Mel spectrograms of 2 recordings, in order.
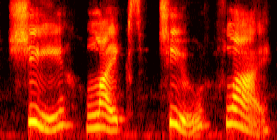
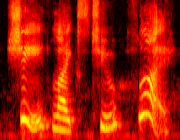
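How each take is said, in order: First: The sentence is read at a slower pace. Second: The sentence is read at a faster pace.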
